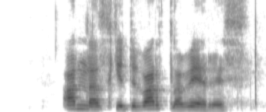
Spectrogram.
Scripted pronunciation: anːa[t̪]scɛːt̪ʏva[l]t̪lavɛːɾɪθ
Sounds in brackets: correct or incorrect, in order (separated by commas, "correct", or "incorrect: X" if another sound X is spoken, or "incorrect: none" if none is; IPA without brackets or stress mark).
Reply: incorrect: none, incorrect: ɾ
